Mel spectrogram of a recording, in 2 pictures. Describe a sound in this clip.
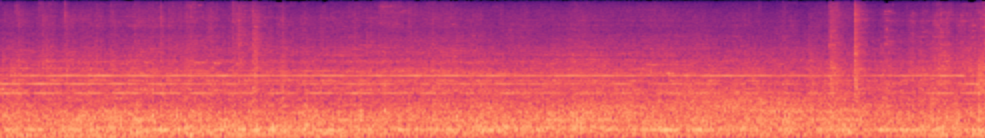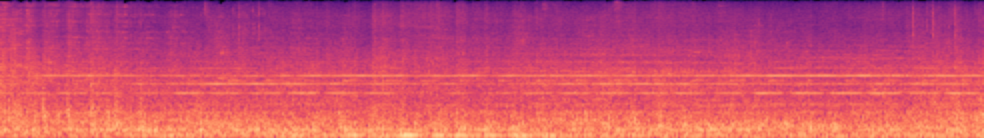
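Train wheels squeal with a thin, steady whine.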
